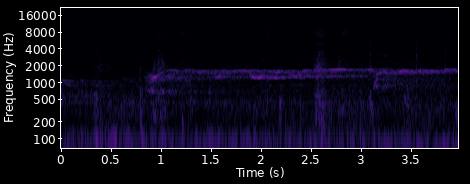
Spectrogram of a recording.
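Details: A coyote in the back woods gives a long, steady howl that rises slightly and holds a clear, high tone.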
